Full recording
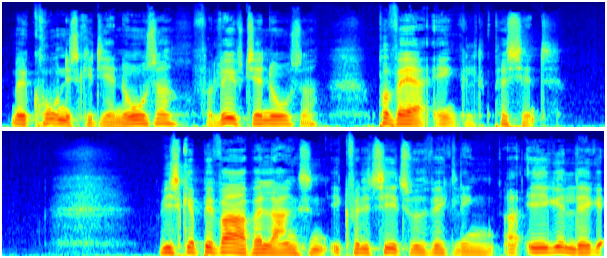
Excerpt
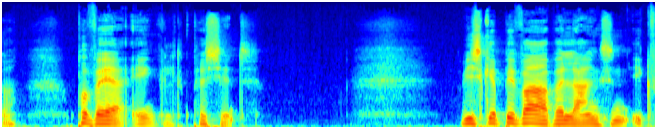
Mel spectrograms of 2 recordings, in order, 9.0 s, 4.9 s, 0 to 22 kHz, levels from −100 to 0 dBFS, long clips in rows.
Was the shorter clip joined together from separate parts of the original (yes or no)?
no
